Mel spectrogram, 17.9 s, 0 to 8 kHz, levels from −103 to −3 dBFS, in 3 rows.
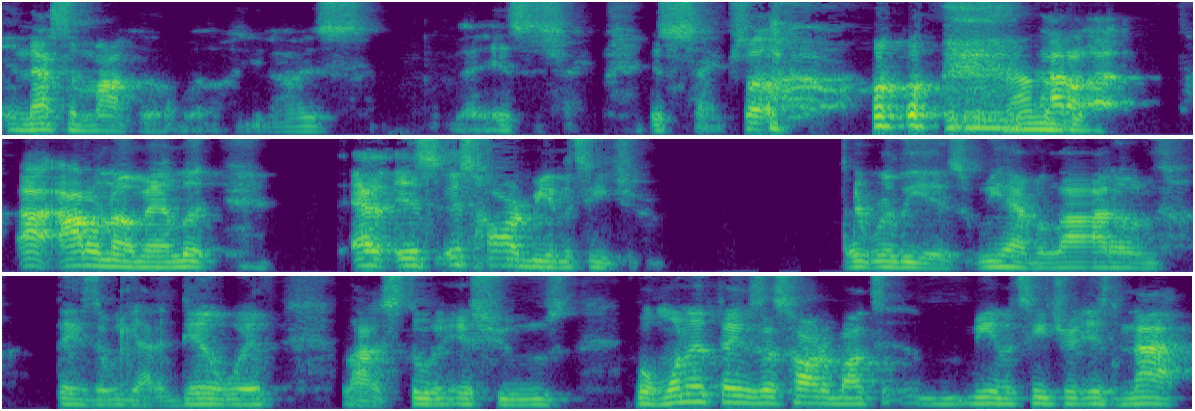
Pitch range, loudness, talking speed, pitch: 115-145 Hz, -25 LUFS, 210 wpm, 125 Hz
